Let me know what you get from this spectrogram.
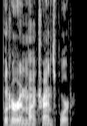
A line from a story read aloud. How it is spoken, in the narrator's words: the Kaiser said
